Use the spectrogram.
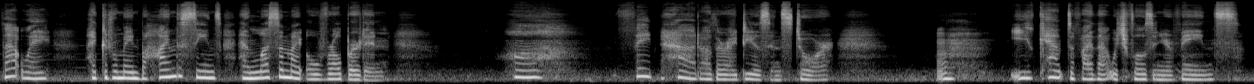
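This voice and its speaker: An actress voicing a young female island priestess and military strategist in a game, speaking in a gentle, composed, softly playful way. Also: high-pitched, unhurried, long pauses, a little hiss or hum. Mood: reflective. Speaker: game character. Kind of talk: game voice lines.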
